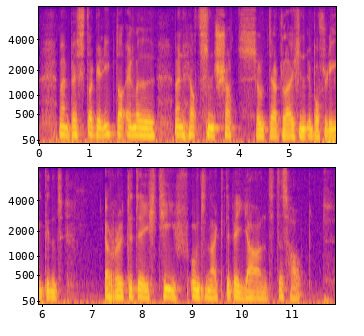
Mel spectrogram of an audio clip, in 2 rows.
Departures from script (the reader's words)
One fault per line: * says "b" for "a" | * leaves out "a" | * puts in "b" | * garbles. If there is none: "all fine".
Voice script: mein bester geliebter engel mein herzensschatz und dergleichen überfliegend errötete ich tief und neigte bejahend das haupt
all fine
